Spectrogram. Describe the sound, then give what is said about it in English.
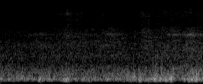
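Steady wind rushes and buffets against the microphone, a continuous low roar with gusty swells, no voices present. “Today is windy.”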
